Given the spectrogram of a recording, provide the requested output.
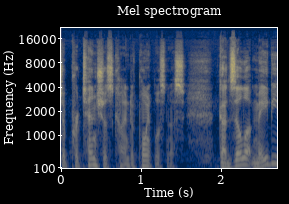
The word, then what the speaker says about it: Gojira: tongue comes out with godzilla the emphasis on gojira as a title is merely an attempt to incline people back to the japanese pronunciation and the irony is there are all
